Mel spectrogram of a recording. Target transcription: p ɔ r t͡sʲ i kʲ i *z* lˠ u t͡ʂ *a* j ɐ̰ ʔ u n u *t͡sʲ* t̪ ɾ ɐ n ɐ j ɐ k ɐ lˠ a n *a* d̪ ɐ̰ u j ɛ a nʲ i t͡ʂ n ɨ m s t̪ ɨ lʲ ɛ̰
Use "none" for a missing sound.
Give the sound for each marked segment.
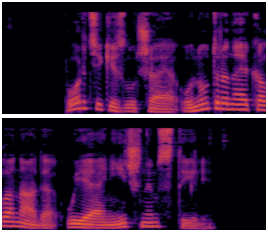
z, a, none, a

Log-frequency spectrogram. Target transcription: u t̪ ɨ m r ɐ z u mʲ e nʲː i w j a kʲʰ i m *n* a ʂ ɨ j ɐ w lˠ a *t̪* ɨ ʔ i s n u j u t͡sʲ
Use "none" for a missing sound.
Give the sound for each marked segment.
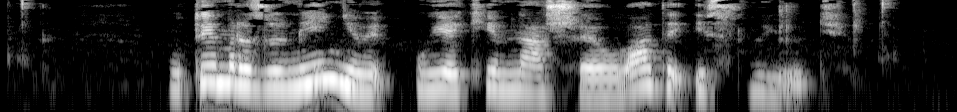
n, d̪

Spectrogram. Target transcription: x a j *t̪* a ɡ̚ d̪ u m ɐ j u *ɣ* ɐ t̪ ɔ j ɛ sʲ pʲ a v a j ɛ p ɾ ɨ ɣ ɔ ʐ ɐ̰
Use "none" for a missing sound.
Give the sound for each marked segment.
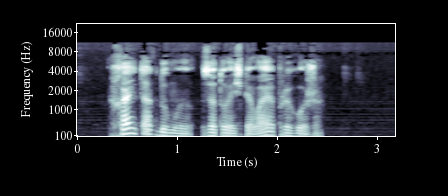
t̪, z

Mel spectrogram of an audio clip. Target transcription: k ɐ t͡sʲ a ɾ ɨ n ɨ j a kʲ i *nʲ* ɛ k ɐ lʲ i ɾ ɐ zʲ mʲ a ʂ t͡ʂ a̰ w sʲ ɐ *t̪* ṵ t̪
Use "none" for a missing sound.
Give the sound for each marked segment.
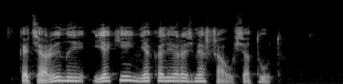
nʲ, t̪

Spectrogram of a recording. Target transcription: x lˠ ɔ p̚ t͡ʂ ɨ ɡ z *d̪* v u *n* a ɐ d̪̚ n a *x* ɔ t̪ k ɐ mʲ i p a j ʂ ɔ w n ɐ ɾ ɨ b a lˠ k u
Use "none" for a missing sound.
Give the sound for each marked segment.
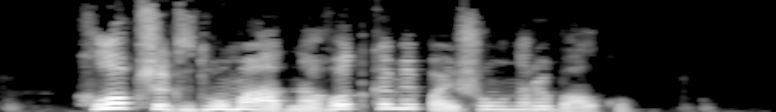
d̪, m, ɣ

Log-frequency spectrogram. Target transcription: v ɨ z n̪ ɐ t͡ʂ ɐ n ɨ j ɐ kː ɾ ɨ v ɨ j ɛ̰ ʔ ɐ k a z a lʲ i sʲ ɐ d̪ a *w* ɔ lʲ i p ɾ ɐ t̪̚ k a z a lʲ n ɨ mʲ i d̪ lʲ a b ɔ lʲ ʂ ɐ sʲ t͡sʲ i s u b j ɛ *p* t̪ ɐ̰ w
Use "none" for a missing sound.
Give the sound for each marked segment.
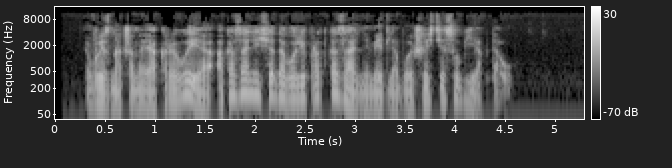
v, k

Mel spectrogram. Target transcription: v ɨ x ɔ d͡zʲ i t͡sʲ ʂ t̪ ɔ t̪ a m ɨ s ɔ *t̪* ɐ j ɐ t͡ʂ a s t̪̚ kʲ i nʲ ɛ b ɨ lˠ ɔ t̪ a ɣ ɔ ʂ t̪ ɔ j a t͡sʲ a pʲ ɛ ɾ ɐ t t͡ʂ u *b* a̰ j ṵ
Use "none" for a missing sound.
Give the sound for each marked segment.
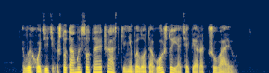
t̪, v

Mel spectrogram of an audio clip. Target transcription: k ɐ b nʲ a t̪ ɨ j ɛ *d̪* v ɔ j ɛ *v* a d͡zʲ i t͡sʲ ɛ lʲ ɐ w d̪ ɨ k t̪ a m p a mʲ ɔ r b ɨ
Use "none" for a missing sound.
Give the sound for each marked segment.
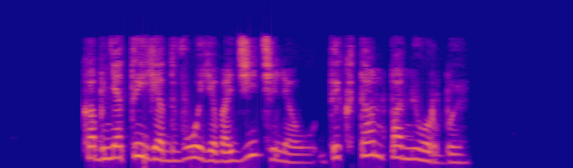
d̪, v

